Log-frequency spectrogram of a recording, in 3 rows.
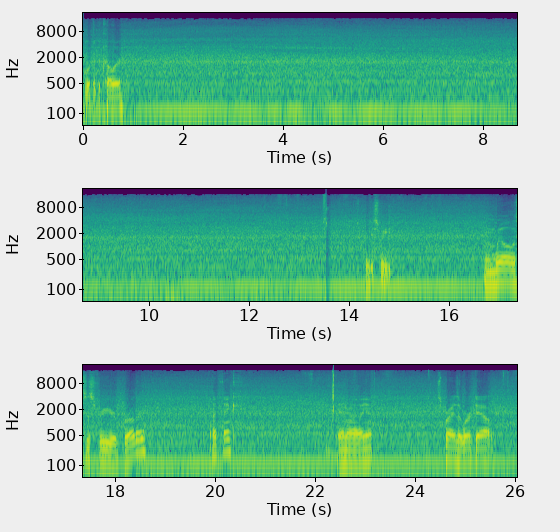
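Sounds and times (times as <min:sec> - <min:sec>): steady machine hum: 0:00.0 - 0:26.0.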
